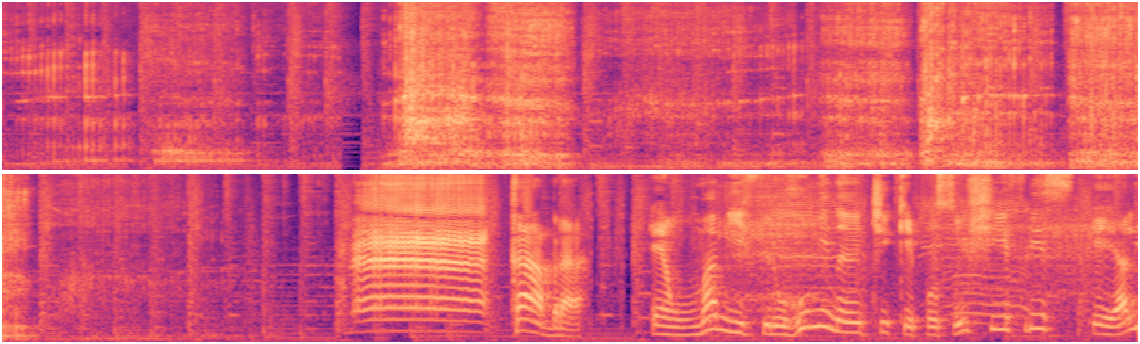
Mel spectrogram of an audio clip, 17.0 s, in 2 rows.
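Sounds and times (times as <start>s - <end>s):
lion roaring: 0.0s - 10.3s.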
